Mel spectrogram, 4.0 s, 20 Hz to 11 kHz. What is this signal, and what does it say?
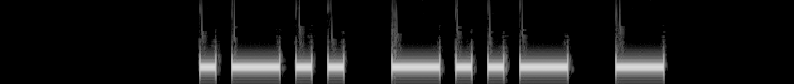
Morse code, heard as a keyed tone, about 15 wpm, 700 Hz. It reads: LXT
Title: USA Call Sign Postfixes - 3 Letters 15wpm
